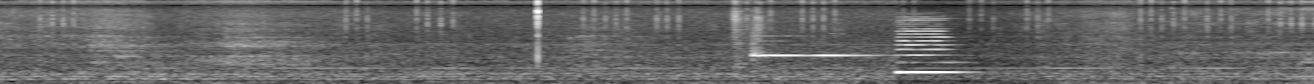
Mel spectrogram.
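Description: Schindler hydraulic elevator car riding upward with a steady hum from the hydraulic drive. About four and a half seconds in, a short electronic chime, the loudest sound, marks the car passing a floor.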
